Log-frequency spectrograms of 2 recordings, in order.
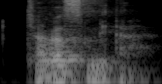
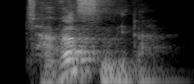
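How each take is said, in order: First: 작았습니다 repeated as a soft unvoiced whisper; whispered echo. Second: Said in the usual way. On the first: Shown as a demonstration. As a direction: breathe the word 작았습니다 again as an aside. Teacher echoes word softly.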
